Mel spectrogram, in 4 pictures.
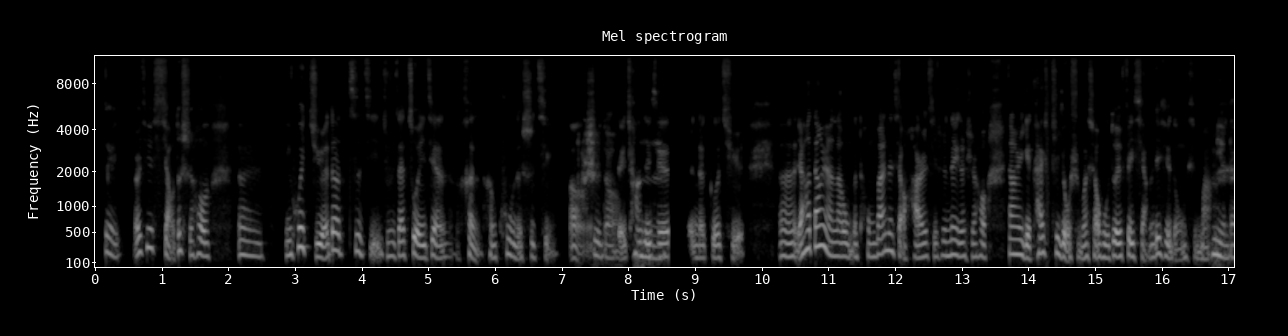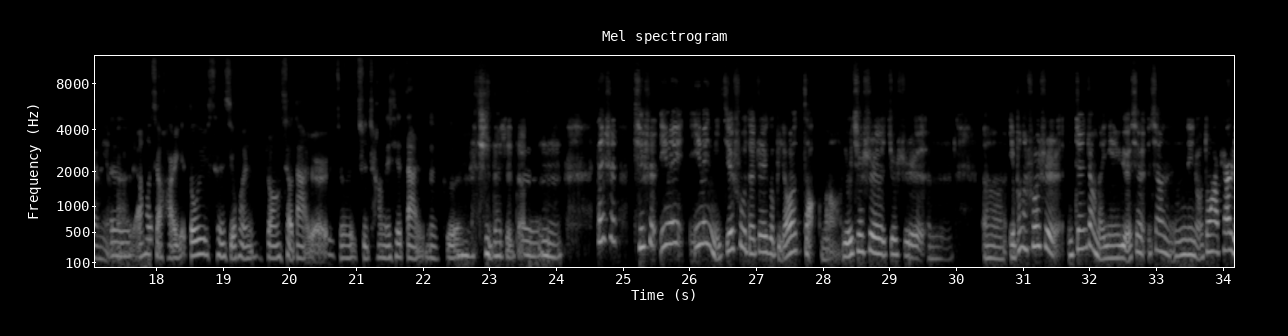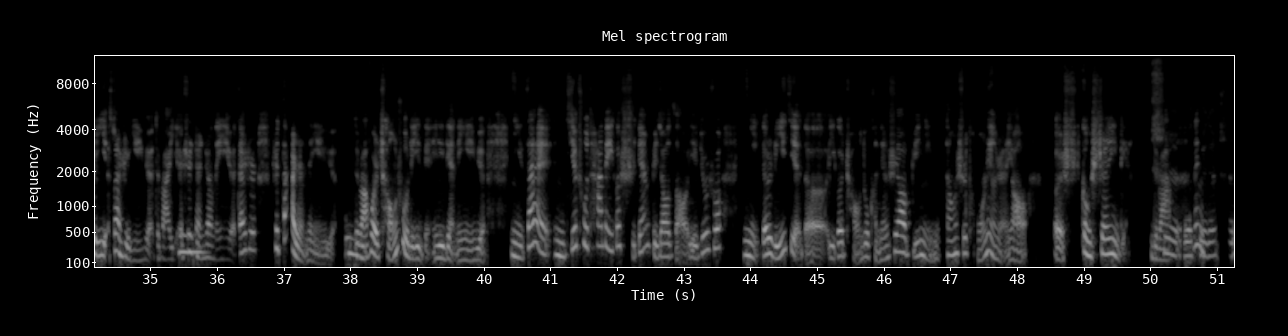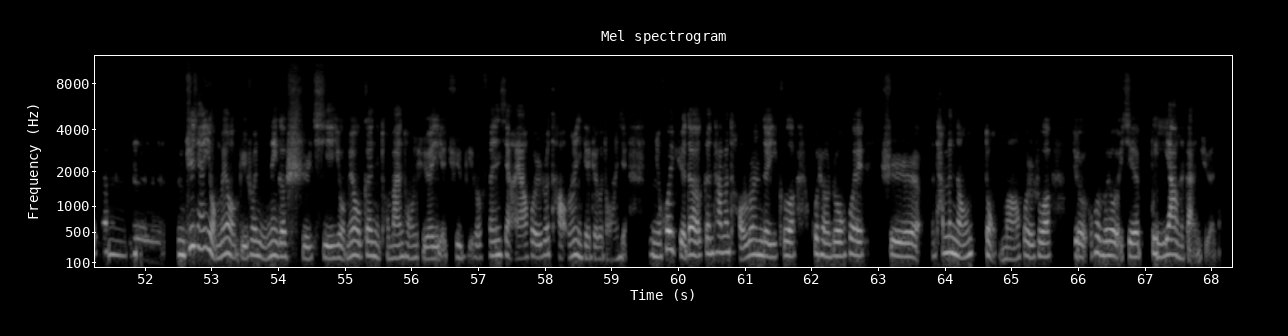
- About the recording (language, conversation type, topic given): Chinese, podcast, 哪首歌是你和父母共同的回忆？
- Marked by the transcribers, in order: laughing while speaking: "是的 是的"; other background noise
